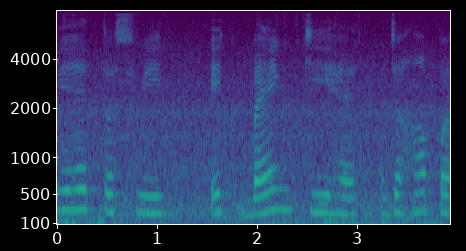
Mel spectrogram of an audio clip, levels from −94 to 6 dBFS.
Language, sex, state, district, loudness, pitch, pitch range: Hindi, female, Uttar Pradesh, Budaun, -42 LUFS, 245 Hz, 225-260 Hz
